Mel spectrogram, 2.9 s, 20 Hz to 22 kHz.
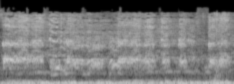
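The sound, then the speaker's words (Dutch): Many geese, white domestic and Canada geese, honk in a park in Vlaardingen with loud, dense, overlapping calls that continue without a break. “En in een park in Vlaardingen heerst een ganzenplaag. Er zitten er 42 witte ganzen en ook nog eens 130 Canadese ganzen in de buurt. En die ganzen die zijn agressief”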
